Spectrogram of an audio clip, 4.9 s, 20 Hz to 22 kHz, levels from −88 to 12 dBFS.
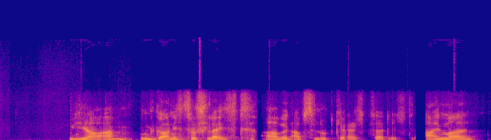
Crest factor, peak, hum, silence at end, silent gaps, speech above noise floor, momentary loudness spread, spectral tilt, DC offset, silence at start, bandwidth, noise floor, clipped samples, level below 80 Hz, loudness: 20 dB; -2 dBFS; none; 0.2 s; none; 39 dB; 10 LU; -4.5 dB/octave; under 0.1%; 0.7 s; 16 kHz; -59 dBFS; under 0.1%; -68 dBFS; -20 LUFS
